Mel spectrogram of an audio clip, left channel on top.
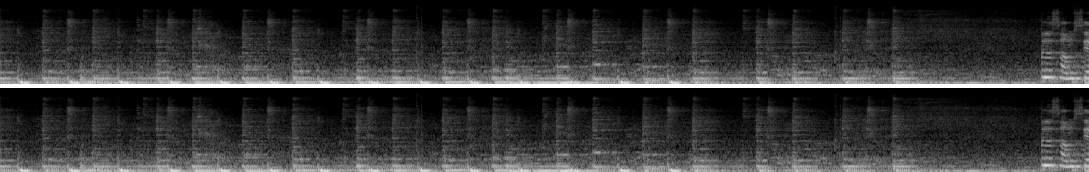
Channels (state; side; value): identical; both; correlation 1.00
